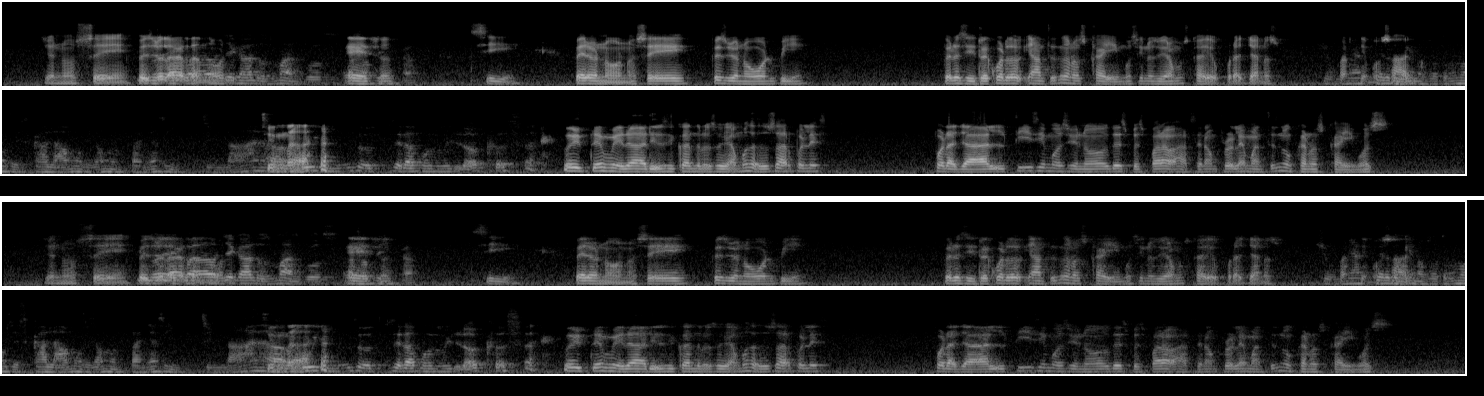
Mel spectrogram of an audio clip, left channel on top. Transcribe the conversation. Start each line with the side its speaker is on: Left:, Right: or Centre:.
Left: Yo no sé,
Right: y
Left: pues
Right: uno
Left: yo
Right: de
Left: la
Right: ahí
Left: verdad
Right: para
Left: no. volví.
Right: llegar a los mangos,
Left: Eso.
Right: a esa finca.
Left: Sí, pero no, no sé, pues yo no volví, pero sí recuerdo, y antes no nos caímos, si nos hubiéramos caído por allá nos
Right: Yo me
Left: partimos
Right: acuerdo
Left: algo,
Right: que nosotros nos escalábamos esa montaña sin, sin nada.
Left: sin nada,
Right: Uy,
Left: <laughs>
Right: no, nosotros éramos muy locos. <laughs>
Left: muy temerarios, y cuando nos subíamos a esos árboles por allá altísimos y uno después para bajarse era un problema, antes nunca nos caímos,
